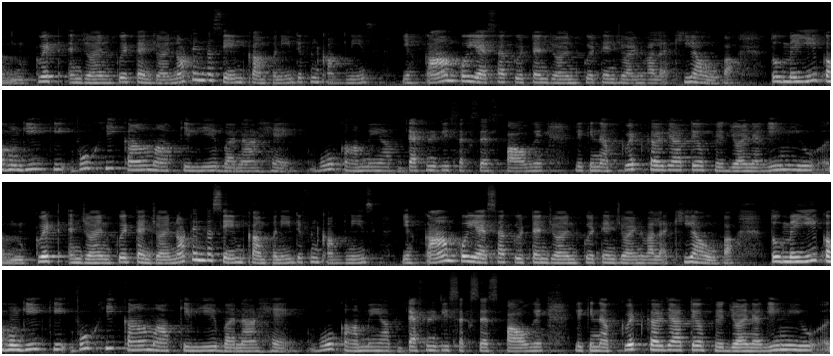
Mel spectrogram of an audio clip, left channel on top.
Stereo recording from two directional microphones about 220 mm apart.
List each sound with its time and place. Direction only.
0.3 s a woman's voice: 50° right (ahead or behind)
